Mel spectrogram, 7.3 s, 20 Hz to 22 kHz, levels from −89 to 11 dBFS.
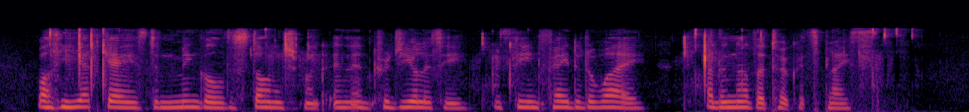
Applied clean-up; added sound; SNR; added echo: neural mask model Resemble Enhance denoiser.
